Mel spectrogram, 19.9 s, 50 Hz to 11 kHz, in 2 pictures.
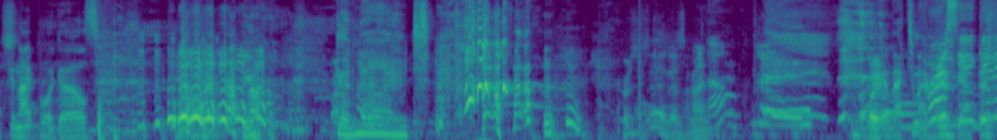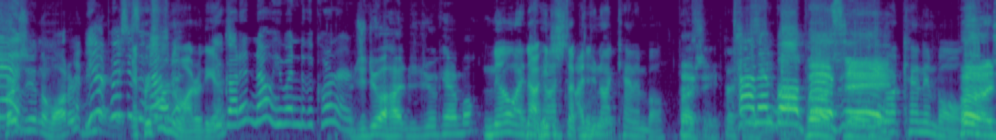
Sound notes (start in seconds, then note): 2.2 husky voice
